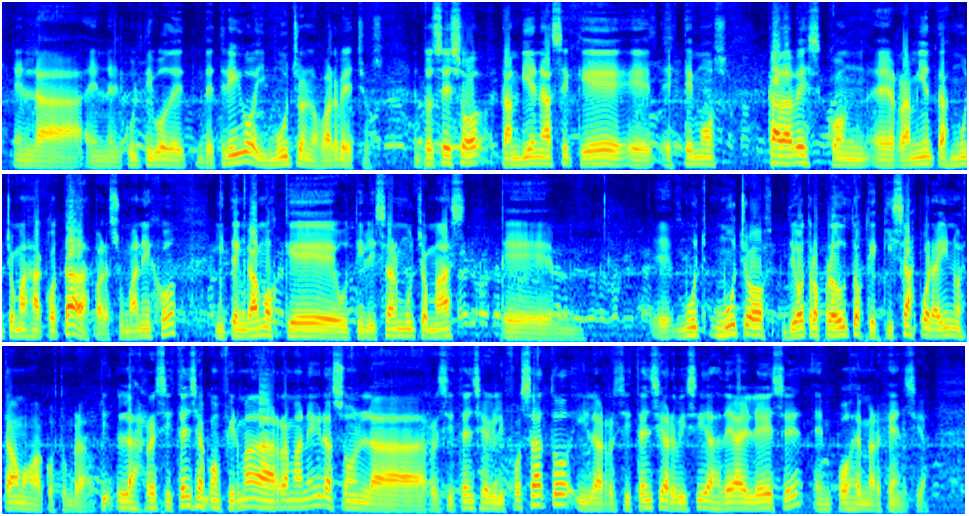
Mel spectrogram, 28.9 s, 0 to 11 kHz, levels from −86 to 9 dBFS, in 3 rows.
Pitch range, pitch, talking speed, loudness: 110-145 Hz, 130 Hz, 150 wpm, -20 LUFS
